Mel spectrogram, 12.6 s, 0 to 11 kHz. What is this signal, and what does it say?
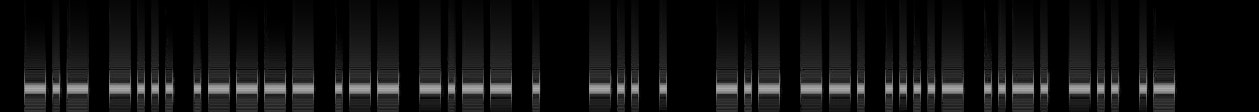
Morse code, heard as a keyed tone, about 17 wpm, 700 Hz. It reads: KB1WYE DE KG4FDA
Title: USA Callsign DE Callsign - 6 Characters - 17wpm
